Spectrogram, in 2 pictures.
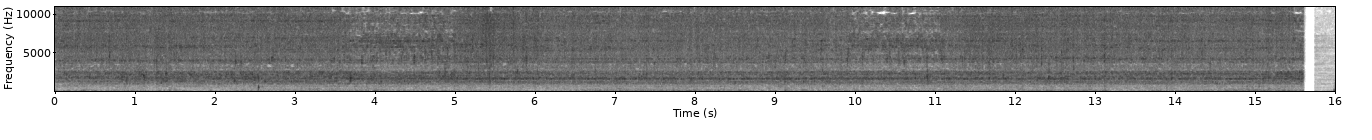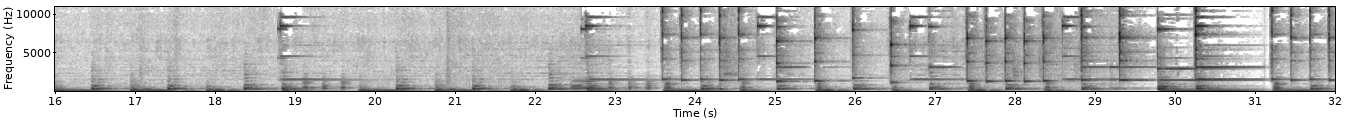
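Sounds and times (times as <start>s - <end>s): water running from faucet: 0.0s - 15.6s.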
